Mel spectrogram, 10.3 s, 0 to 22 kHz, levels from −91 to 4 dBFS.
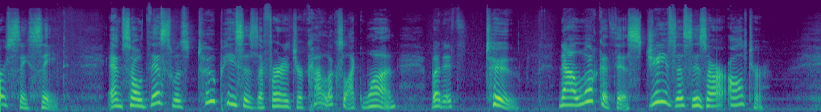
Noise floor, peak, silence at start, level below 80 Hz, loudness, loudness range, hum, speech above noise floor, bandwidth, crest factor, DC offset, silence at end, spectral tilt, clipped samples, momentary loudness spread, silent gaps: -53 dBFS; -4 dBFS; 0 s; -60 dBFS; -21 LUFS; 3 LU; none; 32 dB; 18 kHz; 18 dB; under 0.1%; 0 s; -3.5 dB/octave; under 0.1%; 12 LU; none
